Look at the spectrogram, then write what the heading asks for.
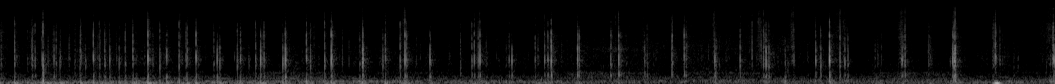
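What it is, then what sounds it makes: Faux leather boxing gear. A black, hand-sized, padded faux leather TKO-branded piece of boxing gear (a glove or headgear) is held in both hands near the microphones while its surface is scratched and rubbed with long nails and fingertips. Quick, bright, crackling scratch clicks come one after another, over a steady low rumble, with each click dying away almost instantly.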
